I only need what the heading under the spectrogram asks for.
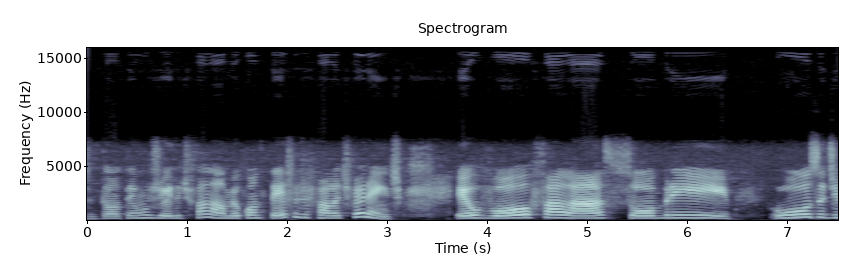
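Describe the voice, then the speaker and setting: A Brazilian woman with a Brazilian Portuguese accent teaching a writing lesson, explaining step by step and checking in with quick tag questions. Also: high-pitched. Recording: dull lo-fi sound.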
